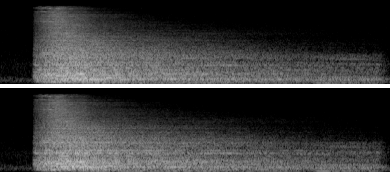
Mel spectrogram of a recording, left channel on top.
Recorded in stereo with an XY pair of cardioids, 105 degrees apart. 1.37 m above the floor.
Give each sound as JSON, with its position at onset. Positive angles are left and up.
{"t": 0.3, "sound": "a whoosh", "azimuth_deg": 0, "distance_m": 1.6}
